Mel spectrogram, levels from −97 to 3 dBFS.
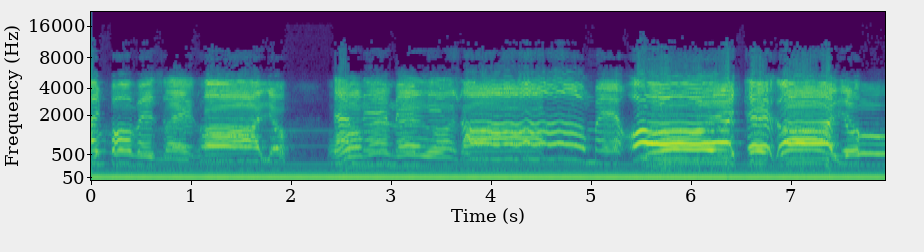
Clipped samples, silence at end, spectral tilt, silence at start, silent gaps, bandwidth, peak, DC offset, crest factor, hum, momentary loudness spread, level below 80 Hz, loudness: under 0.1%; 0 s; -3 dB/octave; 0 s; none; 11.5 kHz; 0 dBFS; under 0.1%; 14 dB; none; 9 LU; -28 dBFS; -15 LUFS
